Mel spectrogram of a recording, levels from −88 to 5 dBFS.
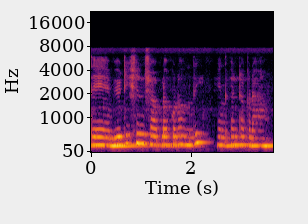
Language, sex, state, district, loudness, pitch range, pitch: Telugu, female, Andhra Pradesh, Srikakulam, -16 LUFS, 220-235 Hz, 225 Hz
